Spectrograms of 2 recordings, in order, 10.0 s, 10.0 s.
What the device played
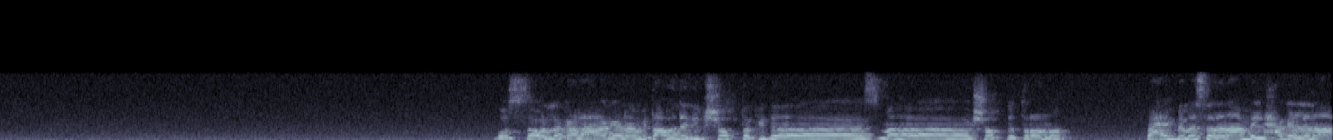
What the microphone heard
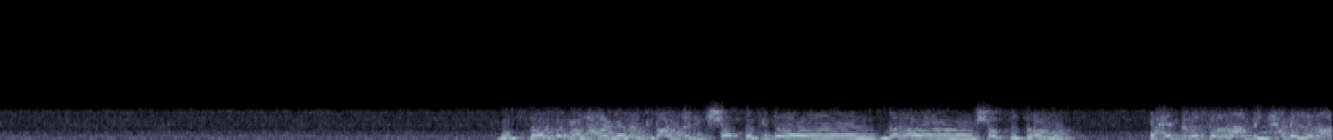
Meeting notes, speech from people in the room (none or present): none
